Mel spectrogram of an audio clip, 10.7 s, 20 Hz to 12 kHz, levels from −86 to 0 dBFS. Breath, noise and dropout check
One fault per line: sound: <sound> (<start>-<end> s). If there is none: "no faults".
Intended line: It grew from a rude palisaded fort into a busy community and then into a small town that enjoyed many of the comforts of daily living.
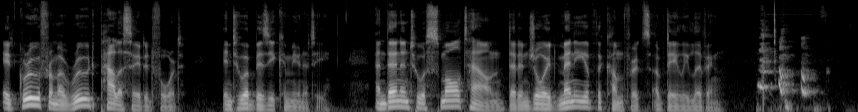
sound: sigh (9.4-10.4 s)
